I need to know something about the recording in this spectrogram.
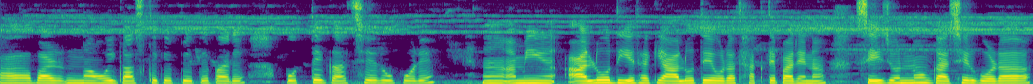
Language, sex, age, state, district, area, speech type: Bengali, female, 30-45, West Bengal, Paschim Medinipur, rural, spontaneous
